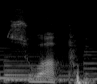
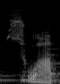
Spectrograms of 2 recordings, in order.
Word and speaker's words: swab: آنچه ما میگوییم برخی از ما البته سواپ آنچه آنان میگویند سواب سواب S W A B سواب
